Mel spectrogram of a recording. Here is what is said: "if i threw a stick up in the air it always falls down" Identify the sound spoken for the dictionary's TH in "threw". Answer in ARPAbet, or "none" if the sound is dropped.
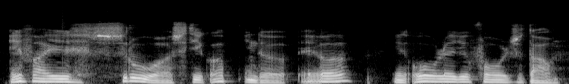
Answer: S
